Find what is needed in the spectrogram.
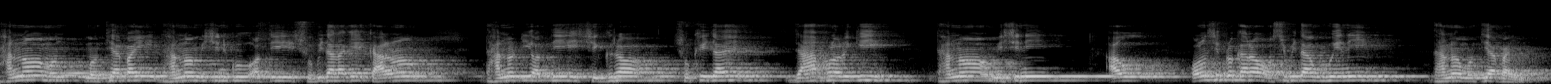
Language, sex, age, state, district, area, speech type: Odia, male, 45-60, Odisha, Ganjam, urban, spontaneous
